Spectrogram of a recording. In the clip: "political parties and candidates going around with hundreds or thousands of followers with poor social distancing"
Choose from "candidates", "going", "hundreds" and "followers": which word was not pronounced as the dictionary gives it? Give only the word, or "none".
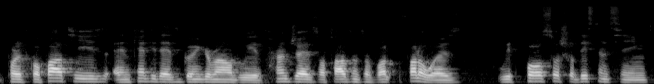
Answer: none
